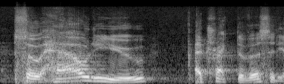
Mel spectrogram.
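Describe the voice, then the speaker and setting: Against noticeable background noise, a man's voice makes very wide pitch swings. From Australia. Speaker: panelist. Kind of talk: panel discussion.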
